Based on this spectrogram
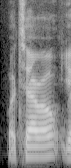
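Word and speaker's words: Forterro: So you're the CEO, correct me if I'm saying this wrong, you're the CEO of Fortenero. – Fortero, your partner in Courtin Capital, and you're chairman in FFG.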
